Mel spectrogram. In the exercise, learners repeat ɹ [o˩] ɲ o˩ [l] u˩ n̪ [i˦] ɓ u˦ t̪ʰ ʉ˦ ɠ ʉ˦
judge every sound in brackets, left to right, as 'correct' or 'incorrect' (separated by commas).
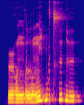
correct, correct, correct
